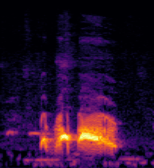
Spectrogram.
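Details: Spotted dove cooing, played to lure other doves into calling; a single low hollow phrase of a soft short opener, a stressed middle note and a long drawn-out final coo lasting about a second.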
